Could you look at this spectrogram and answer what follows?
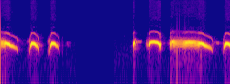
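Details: Trapping lure of a spotted dove: a falling coo and two short hollow notes, then after a pause a phrase of short coos, a long drawn coo that falls at the end, and a final short note.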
